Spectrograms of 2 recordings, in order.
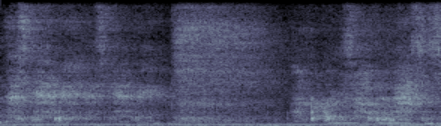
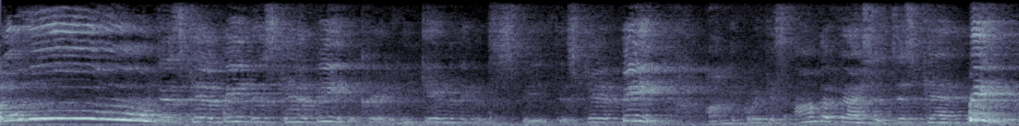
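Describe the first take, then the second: First: Acted worn-out, voiceless panting; spent, barely voiced muttering of disbelief; tired rabbit. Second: High-pitched, incredulous rabbit voice; boastful rabbit refusing to believe it; rabbit in disbelief. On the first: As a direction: gasp it out as an exhausted rabbit. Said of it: "tired. He's all like that". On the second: Acted. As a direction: open on a loud high hoot, then protest in a high voice. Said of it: "The rabbit goes".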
